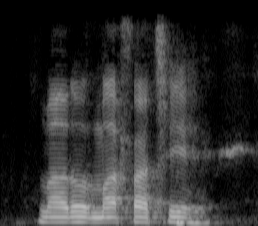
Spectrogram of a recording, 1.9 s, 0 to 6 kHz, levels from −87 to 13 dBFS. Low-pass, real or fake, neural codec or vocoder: 5.4 kHz; fake; codec, 16 kHz, 2 kbps, X-Codec, HuBERT features, trained on balanced general audio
